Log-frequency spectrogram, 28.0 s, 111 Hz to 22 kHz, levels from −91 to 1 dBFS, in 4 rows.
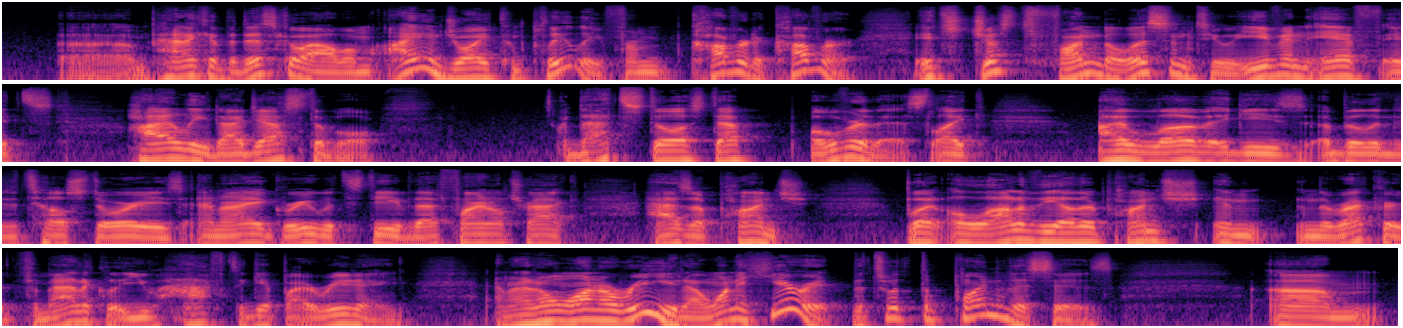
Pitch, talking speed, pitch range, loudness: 110 Hz, 195 wpm, 100-130 Hz, -26 LUFS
